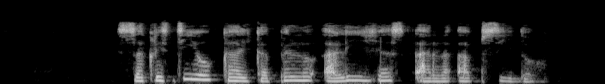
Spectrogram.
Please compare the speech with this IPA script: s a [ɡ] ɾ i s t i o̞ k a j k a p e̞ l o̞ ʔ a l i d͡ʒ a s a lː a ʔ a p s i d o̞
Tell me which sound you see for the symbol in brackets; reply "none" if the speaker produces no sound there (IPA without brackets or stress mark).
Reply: k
